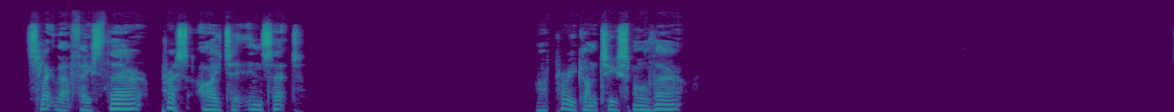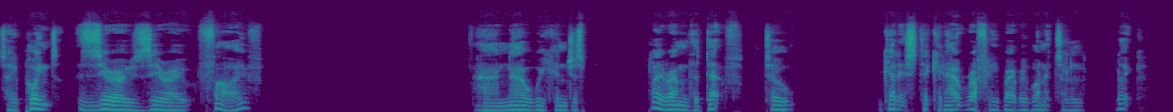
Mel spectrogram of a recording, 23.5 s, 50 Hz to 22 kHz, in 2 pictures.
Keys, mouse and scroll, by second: 4.8-5.4 scroll up 3, 5.4-7.0 middle drag, 7.0-10.0 drag, 13.7-17.9 middle drag, 17.9-19.7 drag, 20.1-22.5 middle drag, 22.5 scroll down 3.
